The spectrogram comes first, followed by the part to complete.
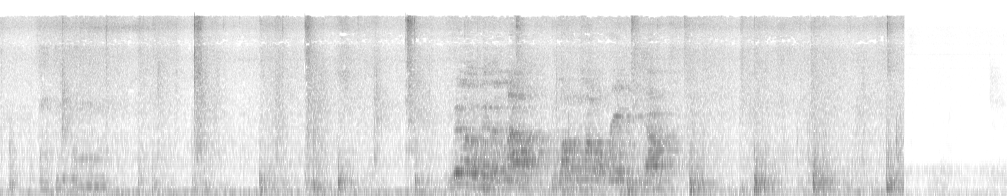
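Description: Footsteps and knocks from handling equipment while walking, with indistinct voices and a steady low hum underneath; it all cuts off suddenly near the end.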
